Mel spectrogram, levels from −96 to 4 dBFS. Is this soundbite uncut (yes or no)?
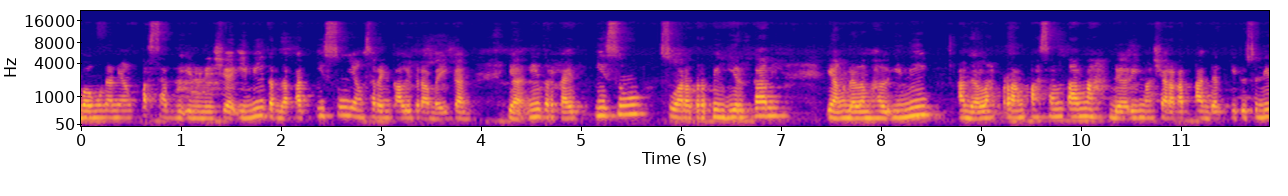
yes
